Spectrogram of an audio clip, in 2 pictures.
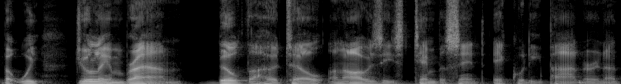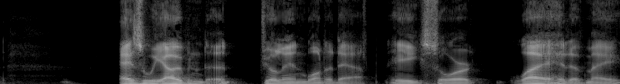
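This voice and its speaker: A man's voice: deep voice, gravelly, fairly bright tone. An older Australian man, a former publican and fly fisher, telling stories as an interview guest, chuckling and acting out the voices of people in them. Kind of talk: anecdotal storytelling.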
